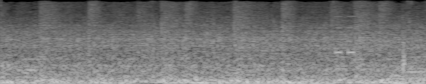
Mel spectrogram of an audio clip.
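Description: Steady outdoor street noise with a traffic hiss, under a background music bed.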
